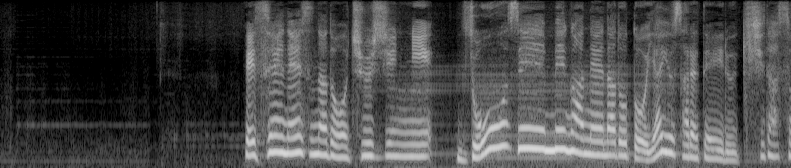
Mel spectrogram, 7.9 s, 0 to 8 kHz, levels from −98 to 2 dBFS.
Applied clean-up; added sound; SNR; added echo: neural separator model SepFormer DNS4.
